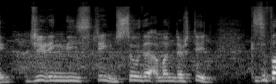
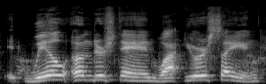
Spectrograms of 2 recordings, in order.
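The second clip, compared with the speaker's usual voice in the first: put-on American accent, leaning southern; 2 semitones lower than usual. Shown as a demonstration. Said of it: "any American accent, it can be from down south".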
